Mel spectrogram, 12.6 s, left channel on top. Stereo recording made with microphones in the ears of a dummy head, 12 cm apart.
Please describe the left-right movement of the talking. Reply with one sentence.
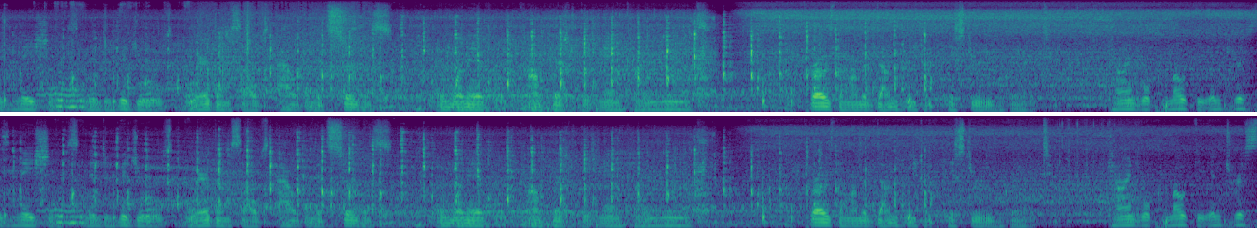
You can hear the talking go left and come back.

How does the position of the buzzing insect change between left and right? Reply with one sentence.
You can hear the buzzing insect move to the right.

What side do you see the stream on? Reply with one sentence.
In this clip you hear the stream on the left.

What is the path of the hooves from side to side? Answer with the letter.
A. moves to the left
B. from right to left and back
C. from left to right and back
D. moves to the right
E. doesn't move
A.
